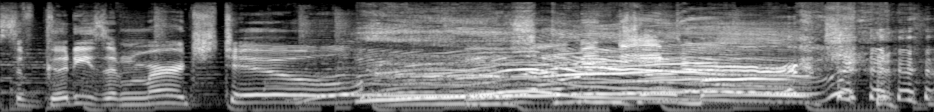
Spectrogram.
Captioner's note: cheering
